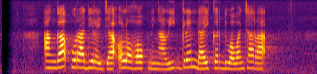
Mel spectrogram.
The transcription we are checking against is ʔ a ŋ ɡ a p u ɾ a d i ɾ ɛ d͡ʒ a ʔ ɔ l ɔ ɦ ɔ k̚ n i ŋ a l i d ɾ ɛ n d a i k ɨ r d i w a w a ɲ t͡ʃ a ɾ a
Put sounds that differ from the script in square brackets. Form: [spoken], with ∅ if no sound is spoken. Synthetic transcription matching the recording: ʔ a ŋ ɡ a p u ɾ a d i ɾ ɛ d͡ʒ a ʔ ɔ l ɔ ɦ ɔ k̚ n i ŋ a l i [ɡ] ɾ ɛ n d a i k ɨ r d i w a w a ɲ t͡ʃ a ɾ a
